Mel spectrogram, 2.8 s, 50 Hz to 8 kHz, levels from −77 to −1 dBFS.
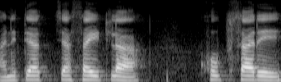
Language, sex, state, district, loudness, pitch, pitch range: Marathi, male, Maharashtra, Pune, -17 LUFS, 150 Hz, 140-150 Hz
